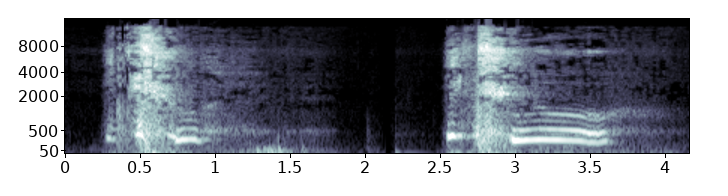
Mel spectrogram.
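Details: Sneezing fit during a head cold with a blocked nose, triggered by sniffing a tiny bit of black pepper: two forceful voiced sneezes in quick succession, each trailing into a vocal sound.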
